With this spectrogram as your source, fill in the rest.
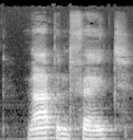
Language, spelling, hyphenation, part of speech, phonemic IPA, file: Dutch, wapenfeit, wa‧pen‧feit, noun, /ˈʋaː.pə(n)ˌfɛi̯t/, Nl-wapenfeit.ogg
- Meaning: feat, exploit, achievement, in particular in battle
